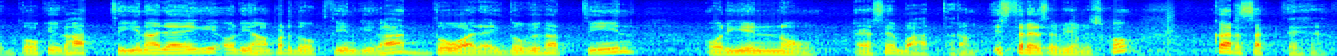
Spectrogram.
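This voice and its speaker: Brief: male maths teacher, fairly high voice, patient step-by-step explaining, faint hiss behind. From India. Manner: step-by-step, asks and answers own questions. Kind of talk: worksheet lesson.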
